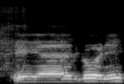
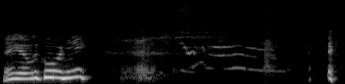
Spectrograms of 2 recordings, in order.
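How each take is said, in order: First: Lowish laid-back Canadian cat voice; relaxed hoser pet greeting; Corbin. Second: Very high falsetto Canadian pet voice; tiny high hoser critter voice; Lucy. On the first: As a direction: play the cat as an easygoing hoser. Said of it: "Corbin wants to say hi too". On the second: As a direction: squeak a greeting as the little pet. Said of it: "Lucy's here to say hi". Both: Pretend.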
